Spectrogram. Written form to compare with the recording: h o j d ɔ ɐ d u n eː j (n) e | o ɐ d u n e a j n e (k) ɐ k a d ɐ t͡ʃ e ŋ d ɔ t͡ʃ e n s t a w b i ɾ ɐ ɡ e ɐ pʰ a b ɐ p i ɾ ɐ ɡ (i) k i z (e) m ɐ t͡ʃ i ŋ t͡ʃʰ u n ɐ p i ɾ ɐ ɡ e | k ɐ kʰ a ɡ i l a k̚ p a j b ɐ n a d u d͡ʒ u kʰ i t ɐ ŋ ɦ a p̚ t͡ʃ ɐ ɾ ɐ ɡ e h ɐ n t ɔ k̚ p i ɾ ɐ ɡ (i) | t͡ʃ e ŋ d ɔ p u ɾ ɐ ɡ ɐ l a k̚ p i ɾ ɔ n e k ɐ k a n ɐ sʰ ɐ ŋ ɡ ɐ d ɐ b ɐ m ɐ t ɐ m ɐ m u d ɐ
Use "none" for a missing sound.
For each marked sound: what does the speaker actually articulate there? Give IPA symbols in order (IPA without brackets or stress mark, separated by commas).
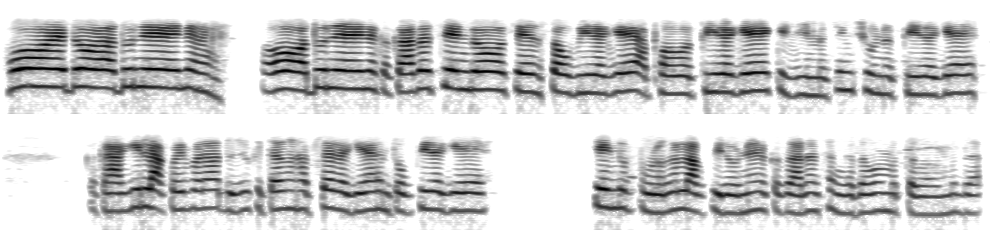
n, k, e, i, e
